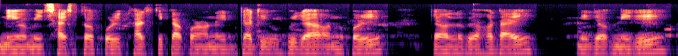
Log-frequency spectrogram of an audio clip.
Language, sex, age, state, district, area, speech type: Assamese, male, 45-60, Assam, Sivasagar, rural, spontaneous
